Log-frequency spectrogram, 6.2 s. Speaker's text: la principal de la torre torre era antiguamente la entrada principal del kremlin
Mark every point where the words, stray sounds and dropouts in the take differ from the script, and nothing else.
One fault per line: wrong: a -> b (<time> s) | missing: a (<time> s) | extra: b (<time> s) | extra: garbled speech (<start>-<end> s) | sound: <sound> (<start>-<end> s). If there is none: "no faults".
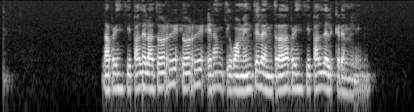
no faults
